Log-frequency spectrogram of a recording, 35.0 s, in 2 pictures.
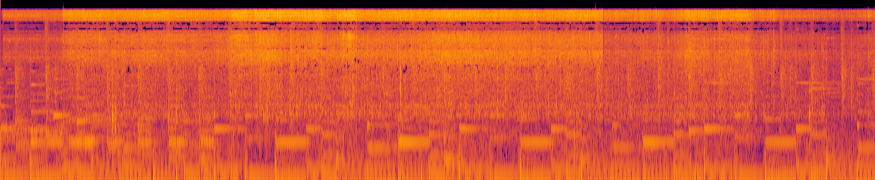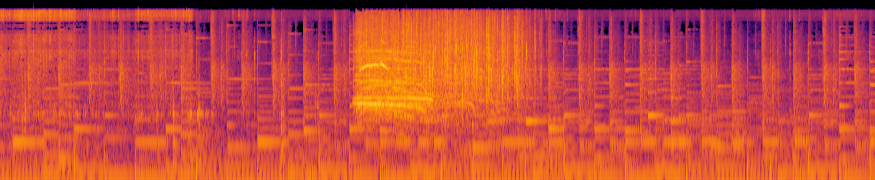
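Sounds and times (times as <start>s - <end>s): tofu sizzling in a pan: 0.0s - 21.8s, 24.6s - 28.4s.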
